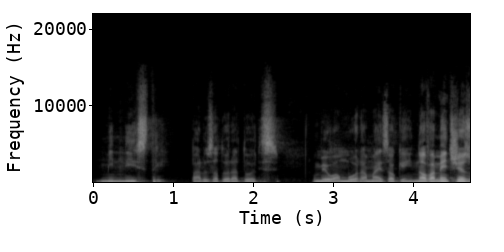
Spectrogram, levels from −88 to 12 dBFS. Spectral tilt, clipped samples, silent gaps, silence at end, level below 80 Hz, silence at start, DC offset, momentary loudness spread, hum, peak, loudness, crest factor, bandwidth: -3.5 dB/octave; under 0.1%; none; 0 s; -84 dBFS; 0.05 s; under 0.1%; 14 LU; none; -16 dBFS; -37 LUFS; 22 dB; 15.5 kHz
